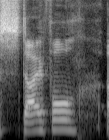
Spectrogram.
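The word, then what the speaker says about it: Stifel: performing, you opened up for Bailey Zimmerman at, do you pronounce it the Stifle Theater? – The Stifle. I've heard people say it's a Stifle. I think they're wrong.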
